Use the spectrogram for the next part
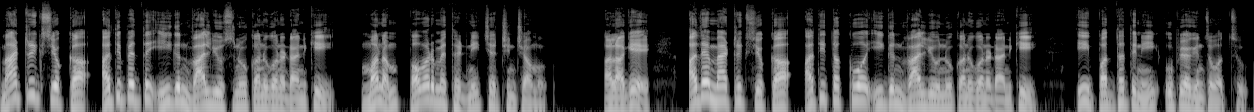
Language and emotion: Telugu, neutral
